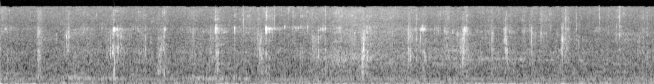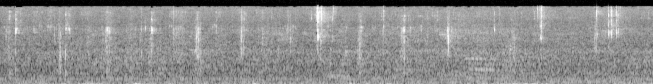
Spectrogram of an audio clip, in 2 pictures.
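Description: Close-miked chewing and biting of spicy glazed fried chicken dipped in creamy sauce: wet mouth sounds with many short, sharp clicks and crunches, over a faint steady hum.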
